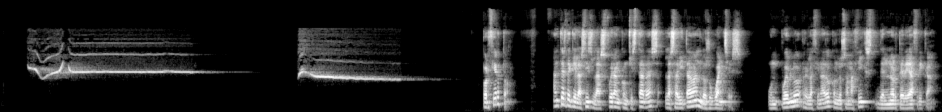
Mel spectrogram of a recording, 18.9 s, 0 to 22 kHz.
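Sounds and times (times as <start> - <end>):
loud piercing Silbo Gomero whistled language phrases of La Gomera in the Canary Islands: 0.5 - 4.8, 6.0 - 9.0
speech: 9.7 - 10.3, 11.1 - 18.8.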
